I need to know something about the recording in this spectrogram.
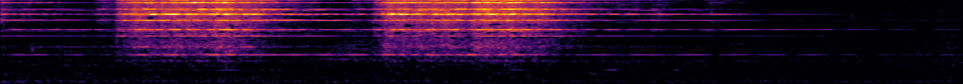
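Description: Altar bells shaken twice, about two seconds apart, each ring a bright cluster of high tones that lingers and fades out. They sound the elevation of the chalice at the consecration.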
